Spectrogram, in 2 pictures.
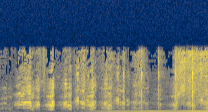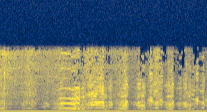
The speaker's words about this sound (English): Oh, we've got the chickens very excited here.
